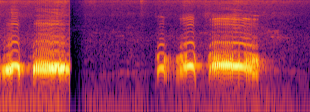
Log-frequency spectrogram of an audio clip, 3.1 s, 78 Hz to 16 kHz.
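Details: Spotted dove lure call in kuk 3 style. Two phrases of deep cooing, each a short note then a long, even, slightly rough coo, separated by a brief pause.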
